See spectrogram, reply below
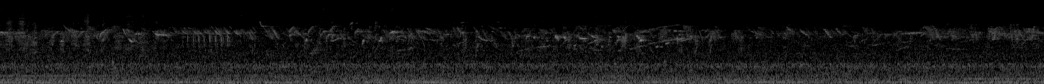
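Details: Wild Atlantic canaries (Serinus canaria) at Moya, Gran Canaria, in November 2024, one keeping the others from eating, give a dense, steady chatter of high, bright chirps and twitters overlapping throughout, over a low background rumble.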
